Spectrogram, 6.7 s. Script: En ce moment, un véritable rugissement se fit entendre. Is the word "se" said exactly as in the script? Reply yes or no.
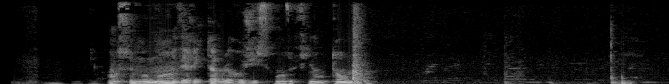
no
